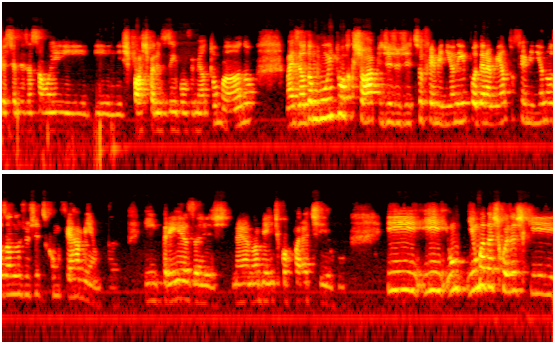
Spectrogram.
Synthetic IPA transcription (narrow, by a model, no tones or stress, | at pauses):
ʃpesializasɐ̃w̃ẽẽɪʃpɔɾt͡ʃɪ̥ʃpaɾɐʊd͡ʒɪzẽvowvimẽnt̪ʊumɐ̃nʊmɐzewd̪owmũj̃t̪ʊoɾkʃɔpɪd͡ʒɪʒuʃisʊfeminĩnʊɪĩẽmpod̪eɾamẽnt̪ʊfeminĩnʊuzɐ̃nd̪ʊũʒuʃt͡ʃisʊ̥kõmʊfeɦamẽnt̪ɐ | ẽj̃ẽpɾezɐsnɛnʊɐ̃mbiẽnt͡ʃɪ̥koɾpoɾat͡ʃivʊ | ɪː | ũɪũmɐd̪ɐskojzɐskɪ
